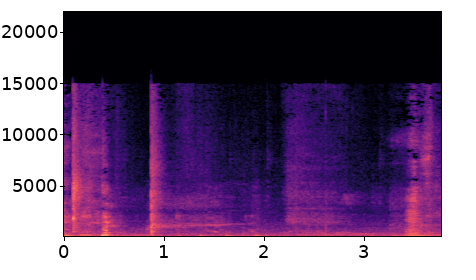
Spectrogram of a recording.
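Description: Young men laugh softly close by.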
